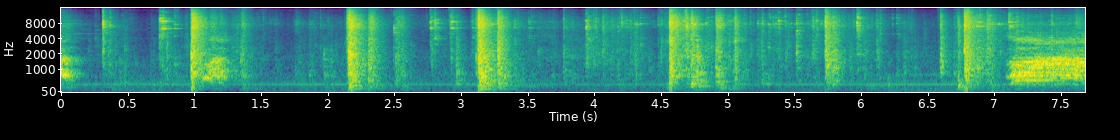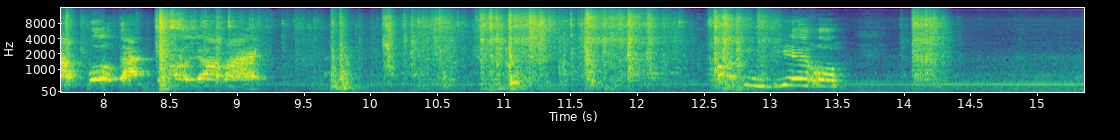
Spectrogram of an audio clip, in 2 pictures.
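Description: A plastic keyboard bangs hard against something, again and again.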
